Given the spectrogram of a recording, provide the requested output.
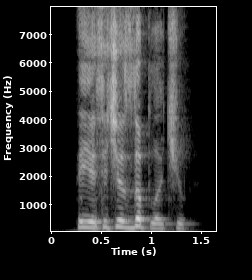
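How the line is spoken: Snorting. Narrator (Russian): фыркнул Рент

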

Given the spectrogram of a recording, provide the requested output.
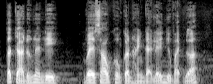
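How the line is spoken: Surprised, then light laugh. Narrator (Vietnamese): Lang Tiếu sửng sốt một chút, tiếp theo khẽ cười một cái nói

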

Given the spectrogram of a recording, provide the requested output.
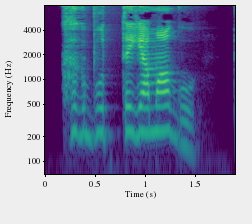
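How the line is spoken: Through gritted teeth. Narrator (Russian): процедила женщина

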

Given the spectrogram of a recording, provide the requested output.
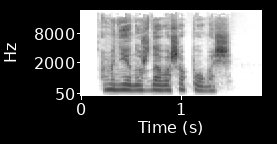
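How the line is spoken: Quick and quiet. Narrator (Russian): сказала я, стараясь говорить быстро и тихо

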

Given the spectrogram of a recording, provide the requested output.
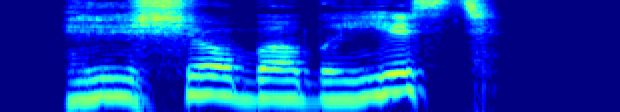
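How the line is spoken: Tired question. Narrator (Russian): устало поинтересовался Заури

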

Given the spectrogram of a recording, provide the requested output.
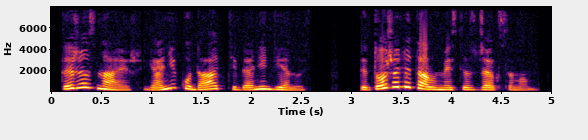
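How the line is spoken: Joyful chirping. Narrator (Russian): Заир перестал верещать и радостно зачирикал

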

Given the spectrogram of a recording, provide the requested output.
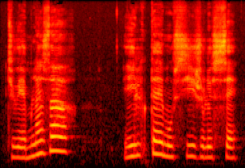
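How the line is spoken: Gentle, motherly questioning. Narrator (French): elle lui dit doucement, en mère qui questionne sa fille

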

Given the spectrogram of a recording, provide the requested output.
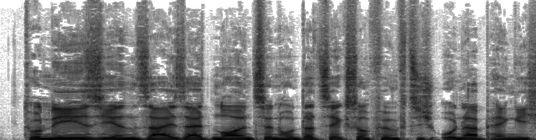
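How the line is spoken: Calm reply. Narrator (German): entgegnete Sanford ruhig

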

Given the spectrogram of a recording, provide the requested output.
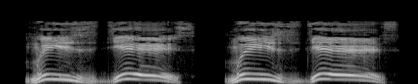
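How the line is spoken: Loud. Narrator (Russian): проговорила эти слова так громко

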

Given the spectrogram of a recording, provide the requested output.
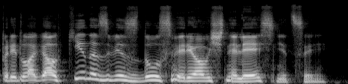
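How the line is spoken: Infectious laughter. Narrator (Russian): Хартон опять заразительно расхохотался

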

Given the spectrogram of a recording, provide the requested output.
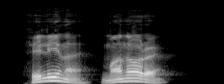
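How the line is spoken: Deafening roar, rider. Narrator (Russian): оглушительно взревел коричневый всадник

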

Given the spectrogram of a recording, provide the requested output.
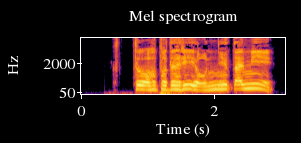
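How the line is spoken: Growl like wounded beast. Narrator (Russian): Словно раненый зверь прорычал Леройс

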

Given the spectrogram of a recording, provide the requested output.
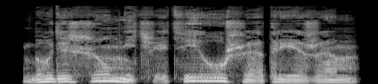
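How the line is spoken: Hissed threat. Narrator (Russian): прошипел худой

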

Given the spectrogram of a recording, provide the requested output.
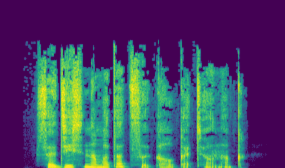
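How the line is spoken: Quiet command. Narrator (Russian): велел тихо, так, чтобы мне было слышно

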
